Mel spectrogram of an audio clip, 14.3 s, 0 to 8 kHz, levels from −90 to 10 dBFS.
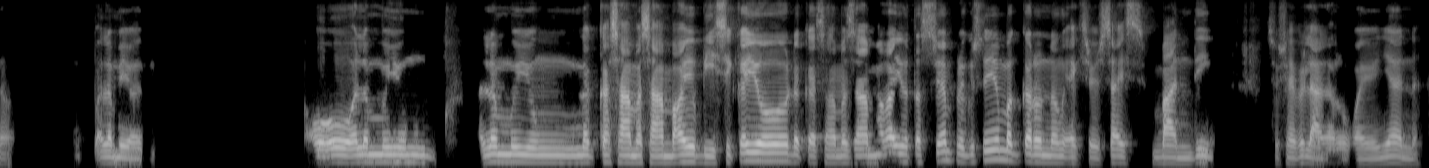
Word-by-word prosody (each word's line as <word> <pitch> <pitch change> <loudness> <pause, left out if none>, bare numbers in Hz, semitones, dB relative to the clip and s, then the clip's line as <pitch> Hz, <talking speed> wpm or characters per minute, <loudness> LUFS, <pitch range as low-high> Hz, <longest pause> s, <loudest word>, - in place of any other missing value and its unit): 'no? 90 - -11 0.9
Alam 110 0 -1
mo 105 - -2
yun. 95 - -7 1.6
Oo, 120 +1 +3
alam 130 +1 +2
mo 130 - +1
yung 125 -3 -1 0.4
alam 135 +4 +1
mo - - +2
yung 125 -1 -1
nagkasama-sama 120 0 +3
kayo 135 +1 +6
busy 120 +2 0
kayo, 145 -1 +5
nagkasama-sama 120 +2 -1
kayo 135 -1 +1
tas 125 -1 -3
siyempre 150 -3 -2
gusto 130 +5 -6
niyong 170 -1 -1
magkaroon 130 -4 +1
ng 115 -2 -2
exercise, 110 +3 -5
bonding, 105 +2 -2 0.6
so, - - -17
siyempre 105 +3 -5
lalaro 95 -2 -3
kayo 90 0 -6
niyan 110 -4 -5
120 Hz, 125 wpm, -24 LUFS, 110-130 Hz, 1.6 s, kayo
